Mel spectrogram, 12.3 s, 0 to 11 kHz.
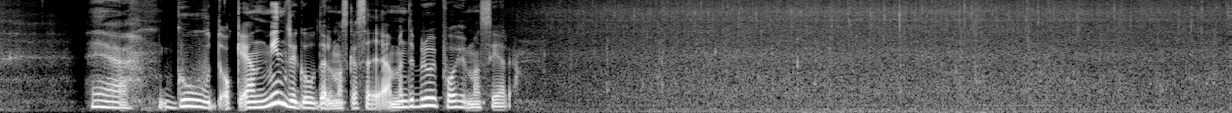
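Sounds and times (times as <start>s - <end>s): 
speech: 0.9s - 5.3s
raindrop taps: 5.4s - 10.5s
heavy rain pouring: 5.4s - 12.3s.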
